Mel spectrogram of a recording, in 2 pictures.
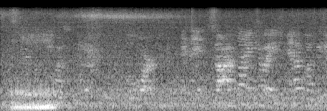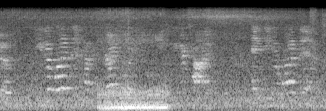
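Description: Two deep, rumbling snores about six seconds apart, with quieter snuffling breaths between; snoring in a sleeping bulldog, with faint background voices.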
